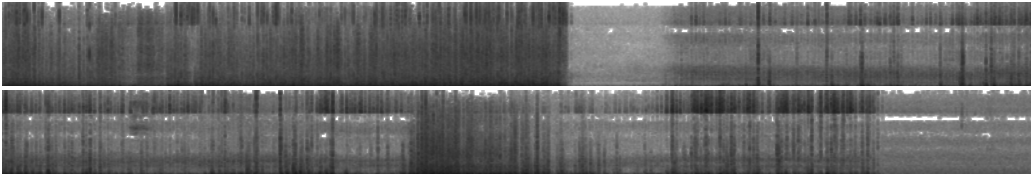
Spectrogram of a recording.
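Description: Road and wind noise inside a moving car for the first eight seconds or so. After a cut comes gusty wind buffeting the microphone, strongest a little past twenty seconds. Near the end it gives way to a steadier, quieter rush.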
